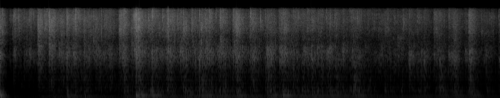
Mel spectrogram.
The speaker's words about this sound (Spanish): Levantemos un fuerte aplauso para el Eterno.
